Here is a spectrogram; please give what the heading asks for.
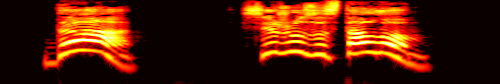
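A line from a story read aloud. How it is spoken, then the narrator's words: Shouted reply. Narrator (Russian): прокричала я в ответ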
